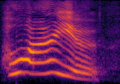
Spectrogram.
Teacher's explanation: eu começo aqui com a entonação mais alta e vou descendo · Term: falling intonation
